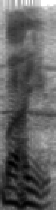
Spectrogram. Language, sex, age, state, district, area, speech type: Bodo, male, 45-60, Assam, Baksa, urban, spontaneous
